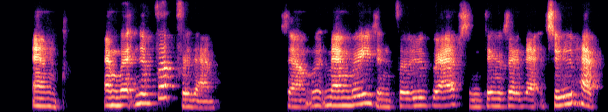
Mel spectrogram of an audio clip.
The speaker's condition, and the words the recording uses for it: ALS (motor neuron disease). I can't sing and perform anymore, but I can listen.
